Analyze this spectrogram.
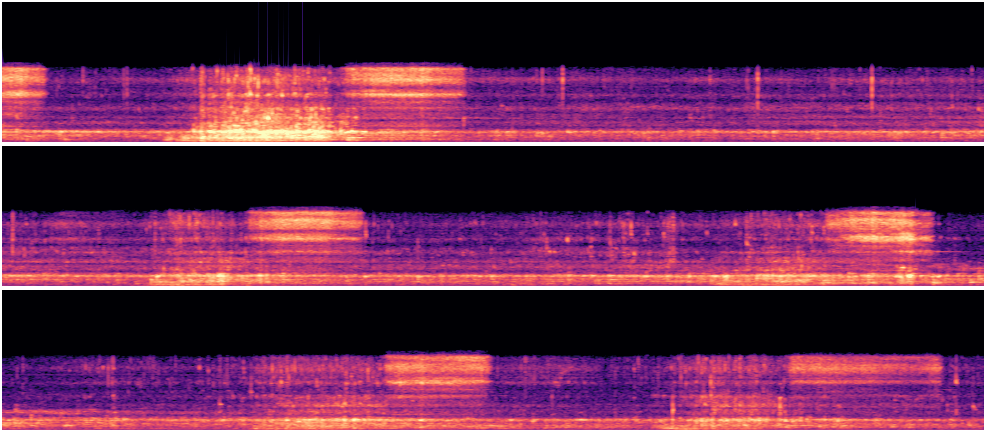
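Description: Scuba diver breathing underwater through a regulator. Exhaled bubbles gurgle out in bursts about every five seconds, and each is followed by a short hiss of the next breath. The first burst is the loudest, and a steady faint whine runs underneath.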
